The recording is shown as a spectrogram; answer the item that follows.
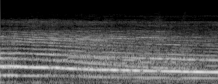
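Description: A long, high held vocal note, sung or called out, sliding slowly and steadily down in pitch, typical of Andean carnival singing, over a parade crowd.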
